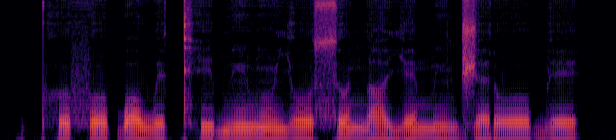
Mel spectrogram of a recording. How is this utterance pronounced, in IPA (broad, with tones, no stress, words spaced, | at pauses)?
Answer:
pʰʊ˨ fo˨˦ɓɔ˨wɪ˨ kʰi˦bĩ˦βũ˨jo˨ sʊ˦ na˨je˦mĩ˨ d͡ʒɛ˨ɾoː˦be˦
